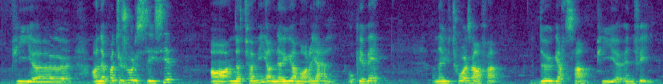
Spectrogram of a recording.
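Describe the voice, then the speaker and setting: A woman's medium-pitched voice, fairly slow, with long, frequent pauses, fairly even intonation, noticeable background noise and audible room echo. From New Brunswick, Acadian Peninsula. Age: 70s. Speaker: retired homemaker. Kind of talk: casual interview.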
